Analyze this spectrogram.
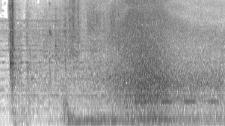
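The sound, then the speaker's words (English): A sharp thud, then a car engine starts and revs up, its rumble and whining hum building steadily as the car pulls away. No one speaks. “gets in the car and drives.”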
